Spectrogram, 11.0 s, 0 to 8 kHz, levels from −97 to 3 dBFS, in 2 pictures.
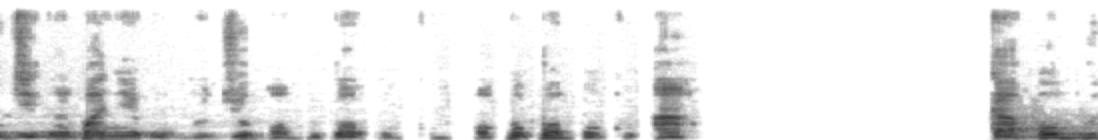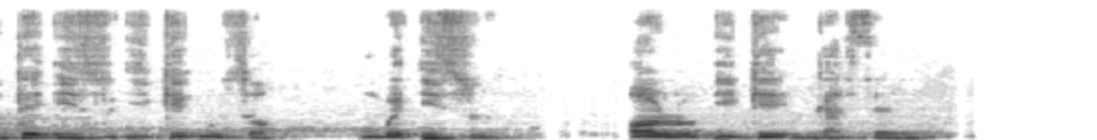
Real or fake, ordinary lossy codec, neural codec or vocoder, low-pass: real; none; none; 7.2 kHz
